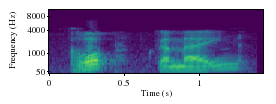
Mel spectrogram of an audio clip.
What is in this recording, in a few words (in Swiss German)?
"grob", alsace; vin; grossier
